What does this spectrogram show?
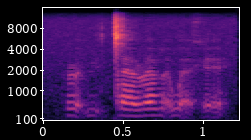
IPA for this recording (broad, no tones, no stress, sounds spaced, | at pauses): ɭ ḛ mʲ ḛ ǀ ɛ ɭ ɛ ɳ ɛ̰ w ɛ̰ x ḛ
